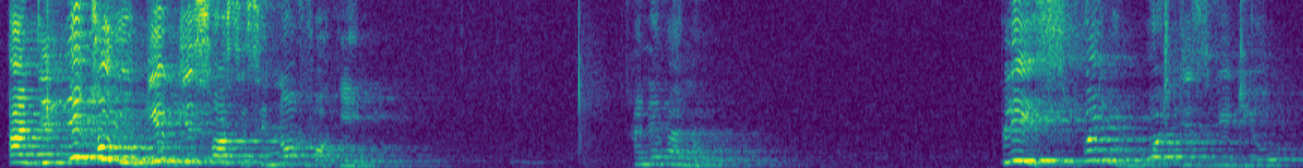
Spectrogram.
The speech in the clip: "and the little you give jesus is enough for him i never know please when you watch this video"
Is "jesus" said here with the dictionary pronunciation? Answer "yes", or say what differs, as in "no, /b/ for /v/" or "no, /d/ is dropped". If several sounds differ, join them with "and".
no, /s/ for /z/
